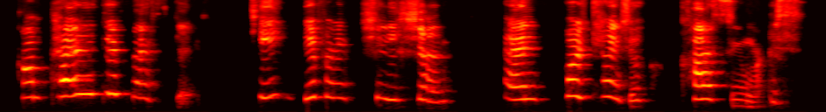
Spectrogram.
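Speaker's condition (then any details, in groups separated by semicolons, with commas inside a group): Cerebral palsy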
